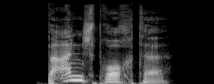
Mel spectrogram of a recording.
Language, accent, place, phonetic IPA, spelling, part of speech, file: German, Germany, Berlin, [bəˈʔanʃpʁʊxtə], beanspruchte, adjective / verb, De-beanspruchte.ogg
- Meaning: inflection of beanspruchen: 1. first/third-person singular preterite 2. first/third-person singular subjunctive II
